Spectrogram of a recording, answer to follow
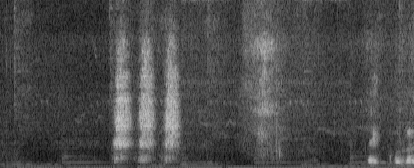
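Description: A man blowing his nose hard into a cloth: three short blows in quick succession about a second in, then a weaker one.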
